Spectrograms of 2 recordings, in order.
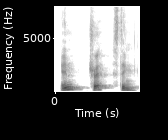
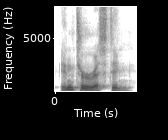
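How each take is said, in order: First: It is said quickly with three syllables. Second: Each of the four syllables is said separately. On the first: It is ordinary everyday speech. "When I actually say it naturally, it becomes three syllables" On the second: The speaker is emphasizing the word. "they enunciate each syllable"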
